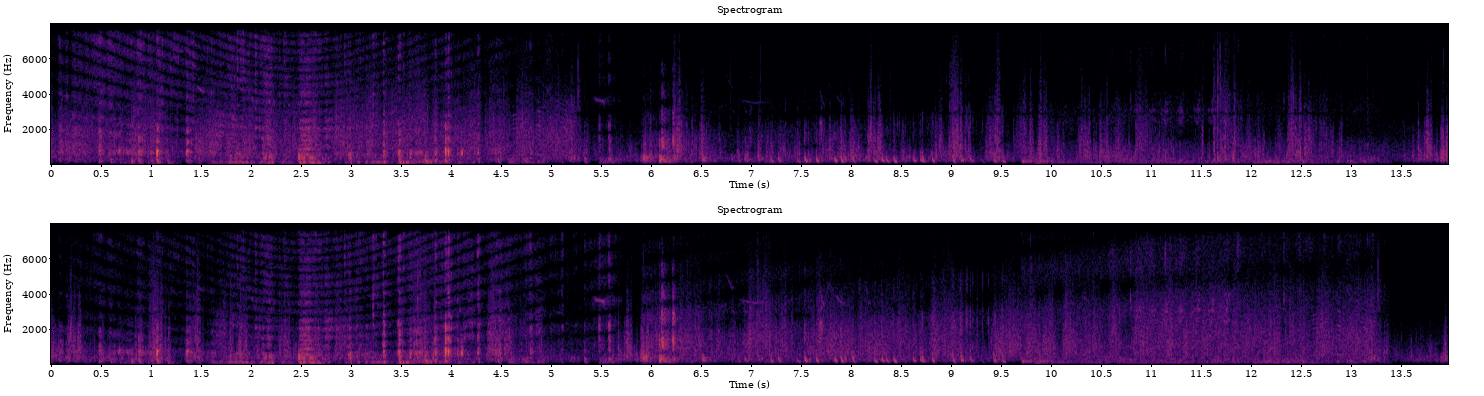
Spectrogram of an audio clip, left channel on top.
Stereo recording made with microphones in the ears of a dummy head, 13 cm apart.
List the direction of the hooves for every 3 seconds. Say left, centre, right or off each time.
left, right, right, right, right.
